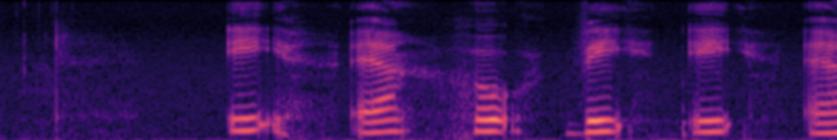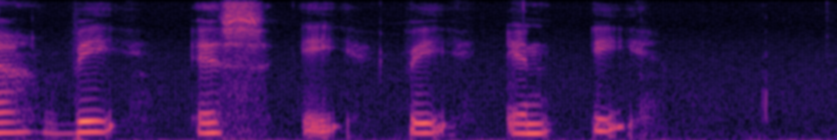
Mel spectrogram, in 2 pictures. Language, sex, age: Danish, female, 25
